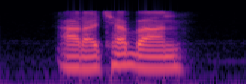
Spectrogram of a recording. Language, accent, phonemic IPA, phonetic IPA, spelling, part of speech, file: Armenian, Eastern Armenian, /ɑrɑt͡ʃʰɑˈbɑn/, [ɑrɑt͡ʃʰɑbɑ́n], առաջաբան, noun, Hy-առաջաբան.ogg
- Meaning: preface, prologue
